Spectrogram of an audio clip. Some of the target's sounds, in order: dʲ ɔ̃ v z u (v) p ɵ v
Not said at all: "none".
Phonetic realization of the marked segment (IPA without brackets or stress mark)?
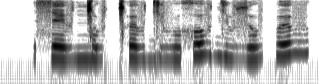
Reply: v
